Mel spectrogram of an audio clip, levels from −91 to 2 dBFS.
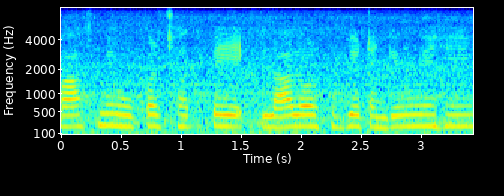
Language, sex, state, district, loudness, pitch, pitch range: Hindi, female, Bihar, Vaishali, -33 LUFS, 215 Hz, 210-220 Hz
